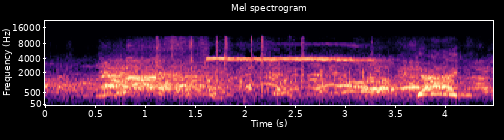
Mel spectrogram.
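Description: A referee's whistle blown in one long steady blast of nearly two seconds, starting about one and a half seconds in, over excited shouting from the touchline. With seconds left and the home side one goal up, it is the full-time whistle.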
